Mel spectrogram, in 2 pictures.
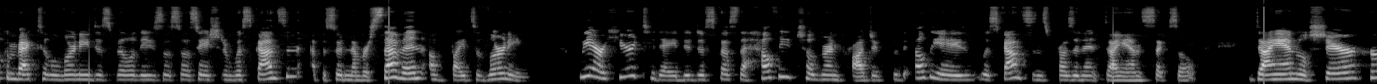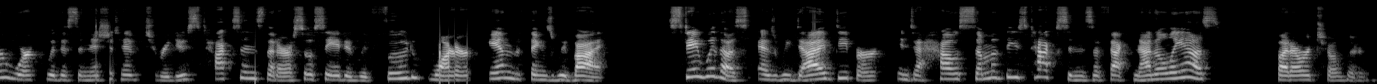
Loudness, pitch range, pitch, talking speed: -21 LUFS, 210-275 Hz, 225 Hz, 160 wpm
